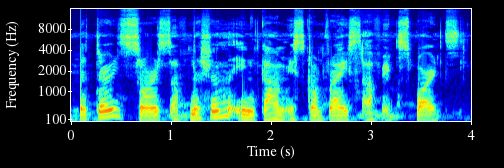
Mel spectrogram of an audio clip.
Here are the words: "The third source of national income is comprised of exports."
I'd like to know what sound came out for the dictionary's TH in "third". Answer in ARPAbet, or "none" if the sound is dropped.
T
